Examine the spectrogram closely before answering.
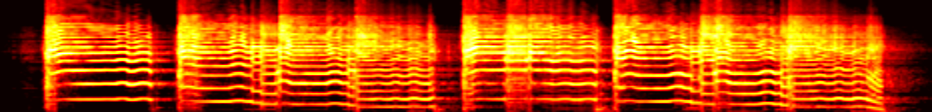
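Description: distorted electric guitar

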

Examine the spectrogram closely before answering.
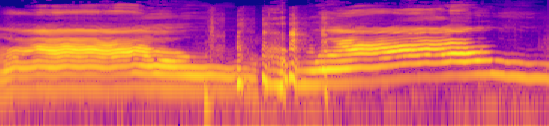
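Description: animal, cat yowling

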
